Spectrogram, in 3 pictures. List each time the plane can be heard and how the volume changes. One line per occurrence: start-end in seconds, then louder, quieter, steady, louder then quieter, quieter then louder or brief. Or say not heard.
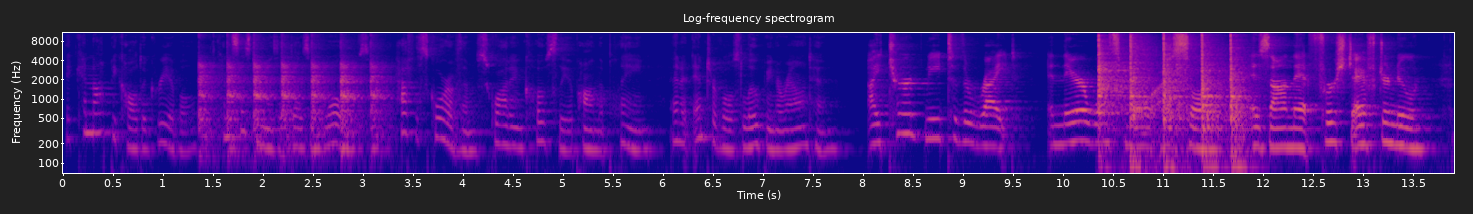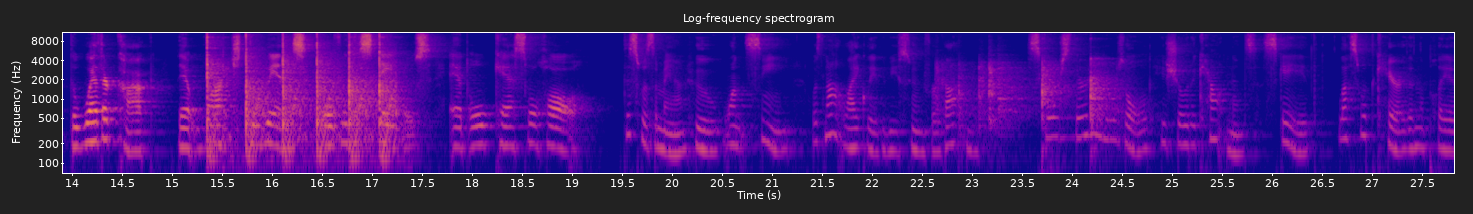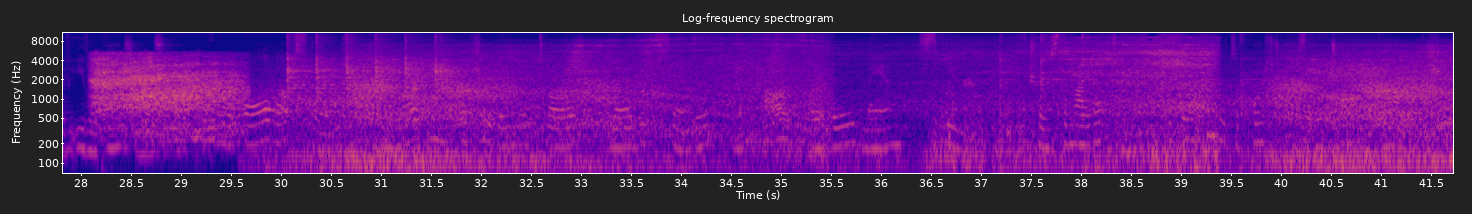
28.1-41.6 quieter then louder.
